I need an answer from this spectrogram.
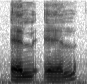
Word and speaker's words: Guillain-Barré: GUILLIANBARRE is pronounced as Guillian Barre.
